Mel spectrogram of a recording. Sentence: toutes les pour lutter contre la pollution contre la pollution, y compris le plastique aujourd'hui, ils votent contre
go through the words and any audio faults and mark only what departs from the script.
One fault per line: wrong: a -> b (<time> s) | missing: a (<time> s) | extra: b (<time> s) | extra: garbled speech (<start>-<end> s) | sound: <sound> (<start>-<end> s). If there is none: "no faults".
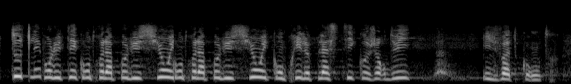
sound: bark (4.3-4.6 s)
